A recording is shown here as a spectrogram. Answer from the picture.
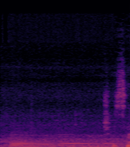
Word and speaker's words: Gisou: Gisou, I think that's how it's pronounced.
